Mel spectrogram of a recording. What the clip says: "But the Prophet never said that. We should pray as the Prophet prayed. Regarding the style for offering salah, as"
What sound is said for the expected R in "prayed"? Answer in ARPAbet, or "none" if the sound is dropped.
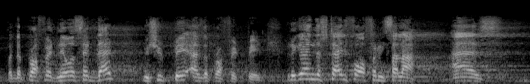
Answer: none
